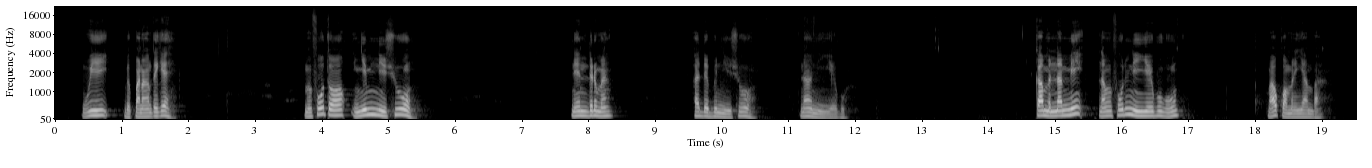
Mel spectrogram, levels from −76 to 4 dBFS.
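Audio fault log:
No faults were found in this speech recording.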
